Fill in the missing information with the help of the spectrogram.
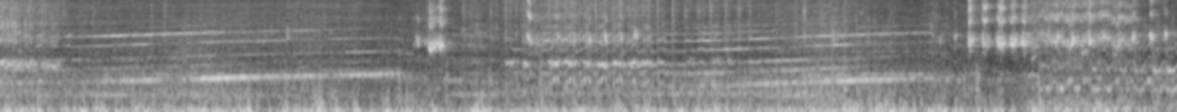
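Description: Electric go-kart's motor whining, its pitch climbing steadily as the kart accelerates, then dropping off about four seconds in and again near the end as it slows into a turn. A heavy rumble of tyres and chassis vibration runs underneath.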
